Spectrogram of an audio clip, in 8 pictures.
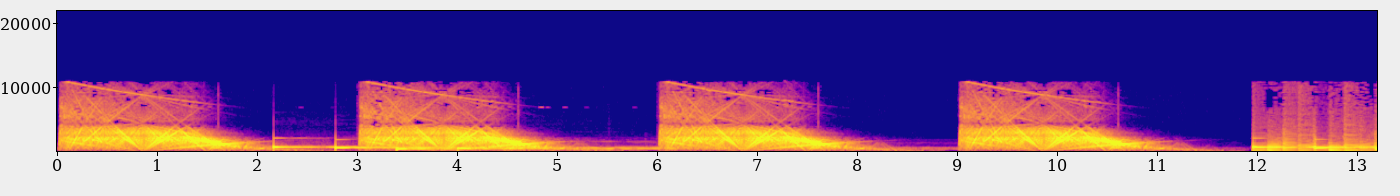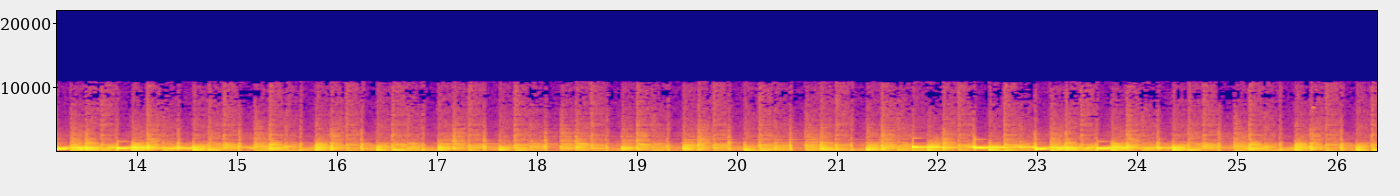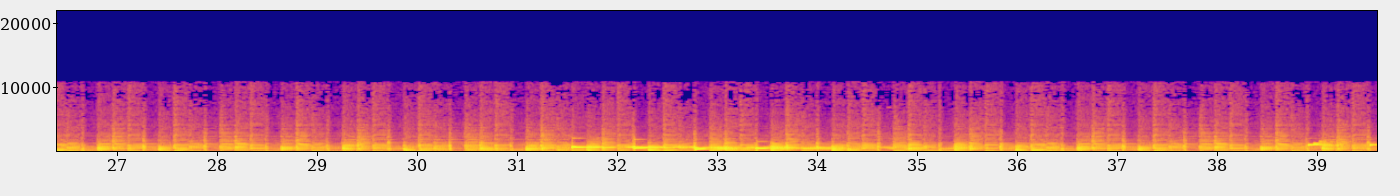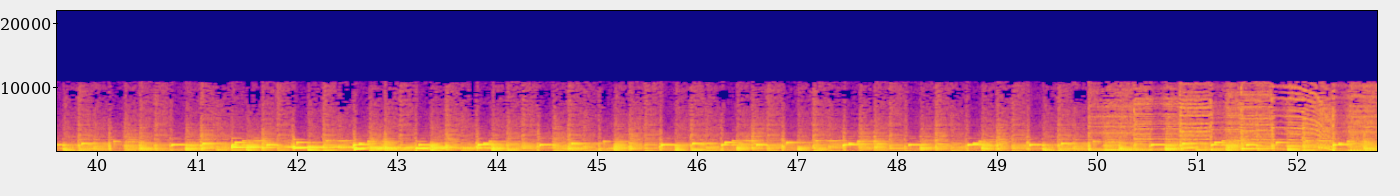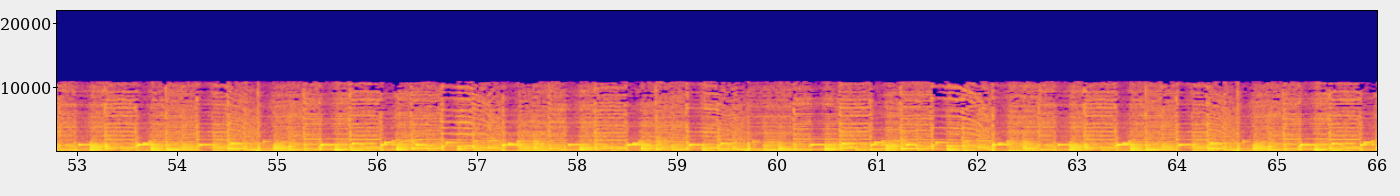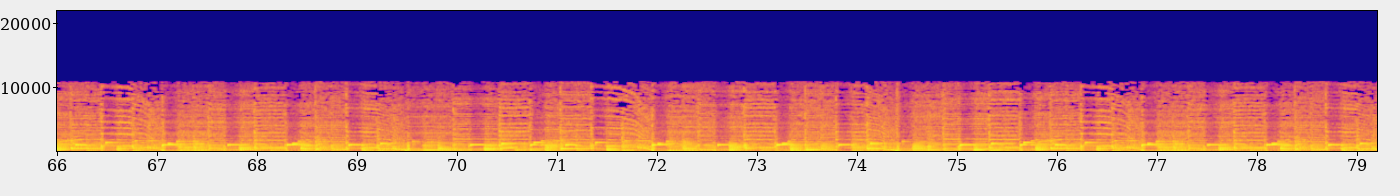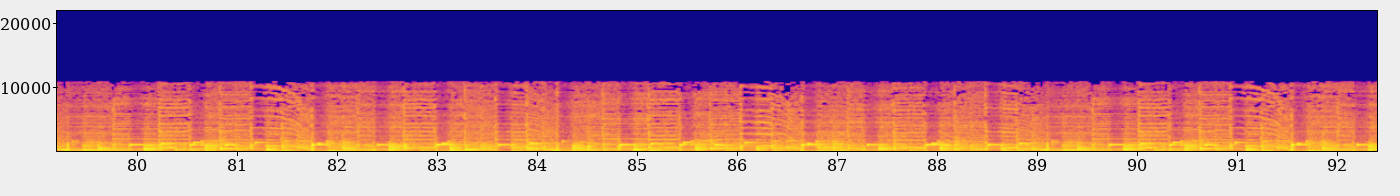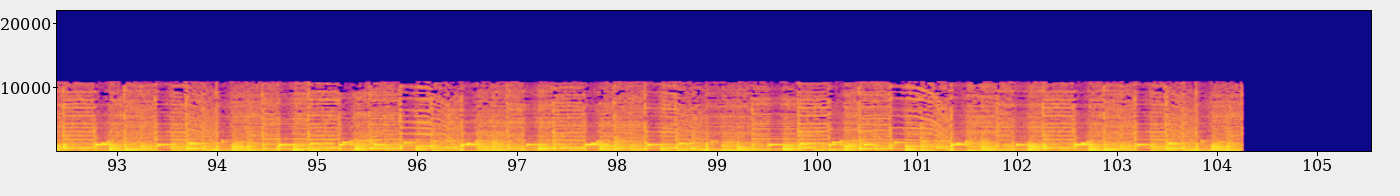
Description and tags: Cool Tunes
Beat, Cool, Loop, Melody, Music, Tunes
